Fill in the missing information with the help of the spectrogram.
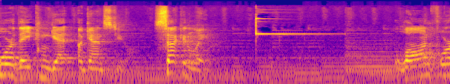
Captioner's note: ding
